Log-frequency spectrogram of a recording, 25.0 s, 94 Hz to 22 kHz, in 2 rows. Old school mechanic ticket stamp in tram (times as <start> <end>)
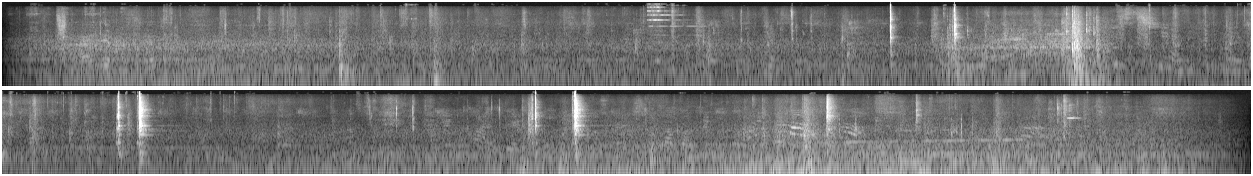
2.8 19.9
